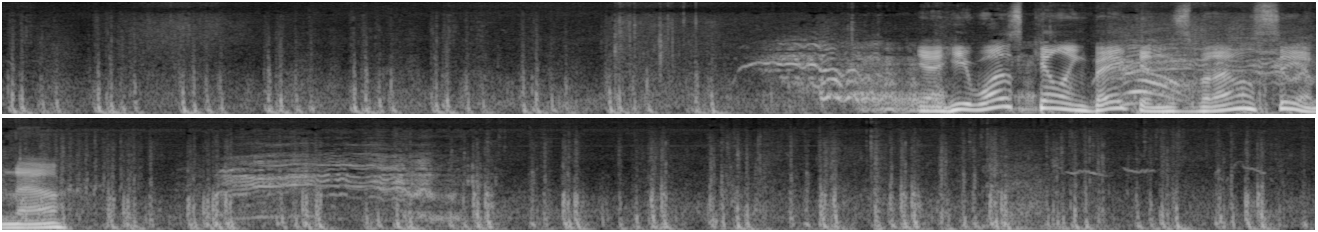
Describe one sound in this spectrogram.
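A horse's hooves thud steadily as it trots.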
